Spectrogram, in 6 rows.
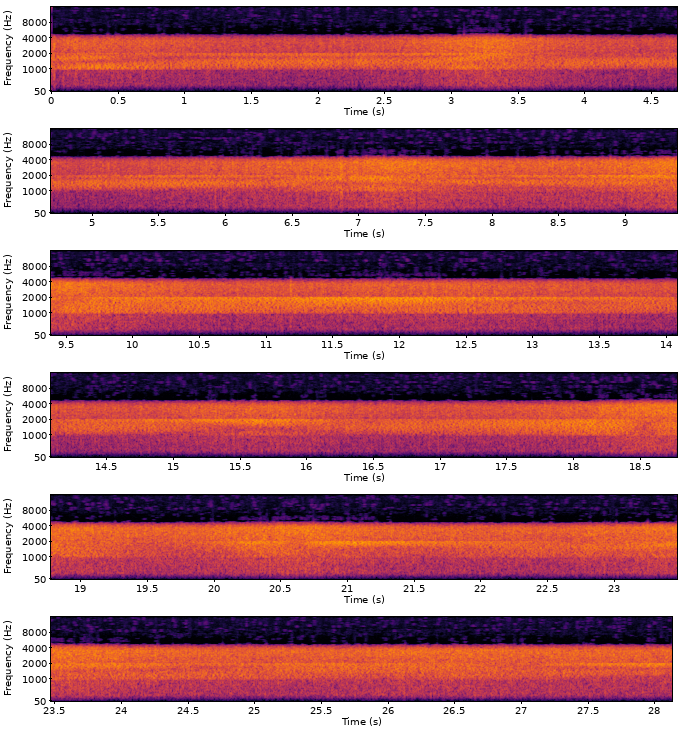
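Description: MT63 digital text signal (1000 Hz wide) from a shortwave radiogram broadcast: a dense, steady band of many tones between about 1 and 2 kHz over receiver hiss and static. The signal swells and fades every few seconds with shortwave fading, a marginal but decodable reception.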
